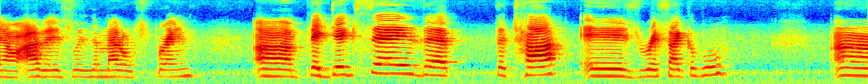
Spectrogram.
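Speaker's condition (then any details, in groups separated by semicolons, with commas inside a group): Cerebral palsy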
